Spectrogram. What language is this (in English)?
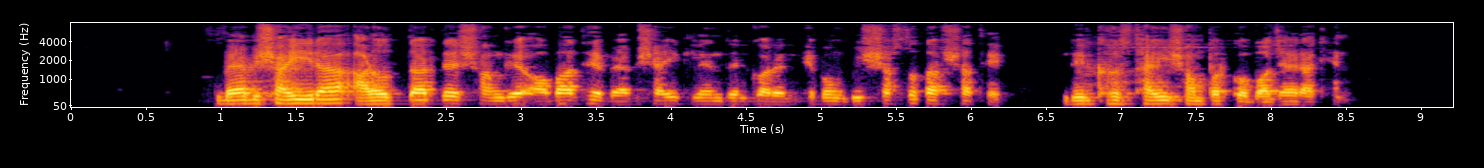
Bangla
